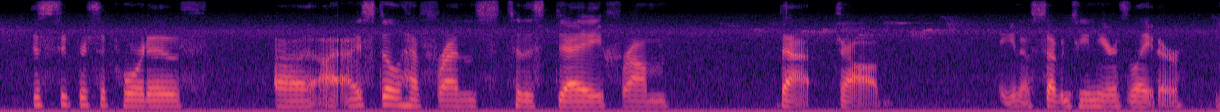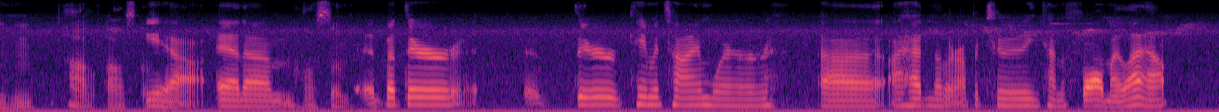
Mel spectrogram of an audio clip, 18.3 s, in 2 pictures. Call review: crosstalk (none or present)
none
